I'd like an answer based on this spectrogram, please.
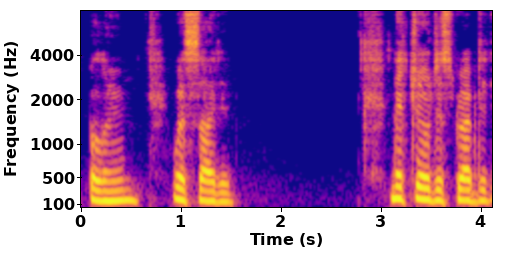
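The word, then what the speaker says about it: Balonne: beginning of April when the Balon pronounced balloon was cited Mitchell described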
